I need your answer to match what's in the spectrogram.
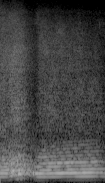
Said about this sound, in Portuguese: Moto do inferno.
